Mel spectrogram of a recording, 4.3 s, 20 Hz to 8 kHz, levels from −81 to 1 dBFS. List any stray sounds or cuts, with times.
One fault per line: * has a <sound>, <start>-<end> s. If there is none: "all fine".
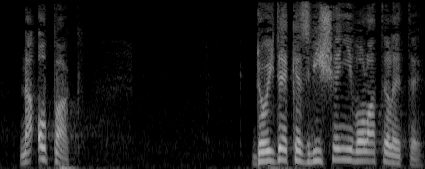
all fine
